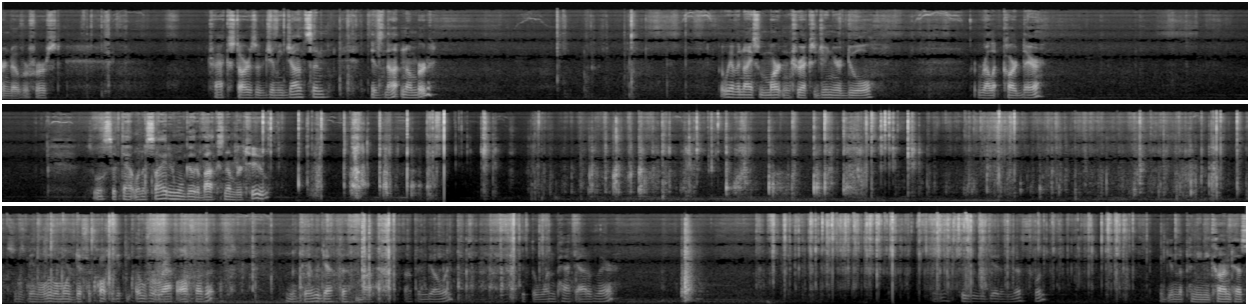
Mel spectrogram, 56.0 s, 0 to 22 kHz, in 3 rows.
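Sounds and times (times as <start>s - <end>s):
plastic wrap tearing and crinkling: 21.7s - 26.9s, 30.8s - 45.7s, 48.7s - 54.8s.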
